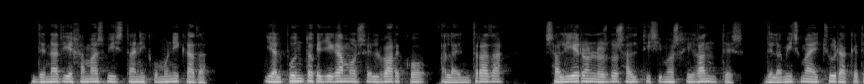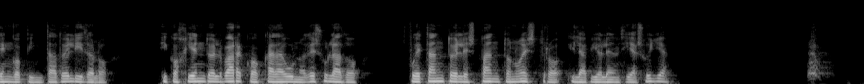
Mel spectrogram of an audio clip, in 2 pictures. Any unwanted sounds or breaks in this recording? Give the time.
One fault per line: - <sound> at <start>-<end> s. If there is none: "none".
- bark at 16.7-17.0 s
